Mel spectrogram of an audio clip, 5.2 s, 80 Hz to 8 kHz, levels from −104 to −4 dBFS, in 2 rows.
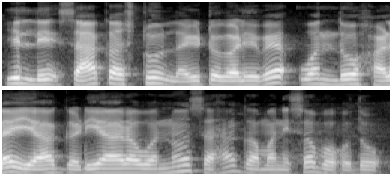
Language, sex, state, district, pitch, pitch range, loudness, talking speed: Kannada, female, Karnataka, Bangalore, 150 Hz, 140-175 Hz, -19 LUFS, 95 wpm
